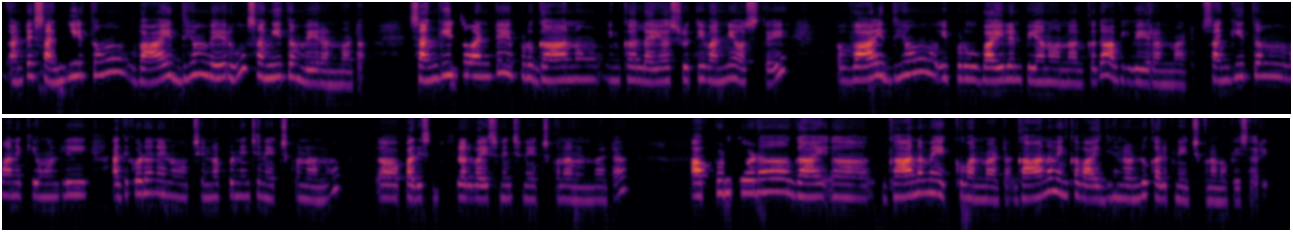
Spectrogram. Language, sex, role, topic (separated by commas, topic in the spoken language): Telugu, female, guest, సహకారం మీ కళను ఏ విధంగా మార్చింది?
